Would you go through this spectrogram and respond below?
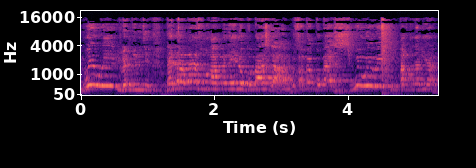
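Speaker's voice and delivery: high, fast, laughing hype; mock excited announcement. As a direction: ham up the sponsor reveal. Imagined future sponsorship announcement.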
